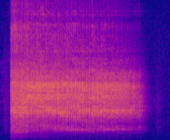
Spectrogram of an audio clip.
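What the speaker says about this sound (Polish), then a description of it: "A wystarczy, że obrócę szlifierkę i zmienia się kierunek obrotów." Angle grinder switched on and spinning freely, a sudden loud high whirring that holds steady for a few seconds before winding down and fading out.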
